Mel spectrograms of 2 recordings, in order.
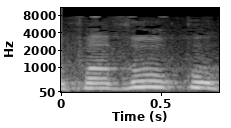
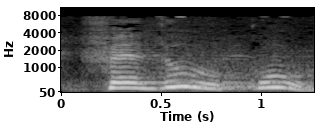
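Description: First: فذوقوا with thick fa and a ظ-like dhal; wrong heavy version. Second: Slow فذوقوا with thin fa and dhal; very light. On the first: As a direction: imitate the mistake, dark فذوقوا. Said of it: "مش تقول لي فذوقوا". (فذوقوا بتفخيم غلط) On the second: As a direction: make فذو in فذوقوا very light. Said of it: "رقق قوي". (فذوقوا بترقيق الفاء والذال) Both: Shown as a demonstration.

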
